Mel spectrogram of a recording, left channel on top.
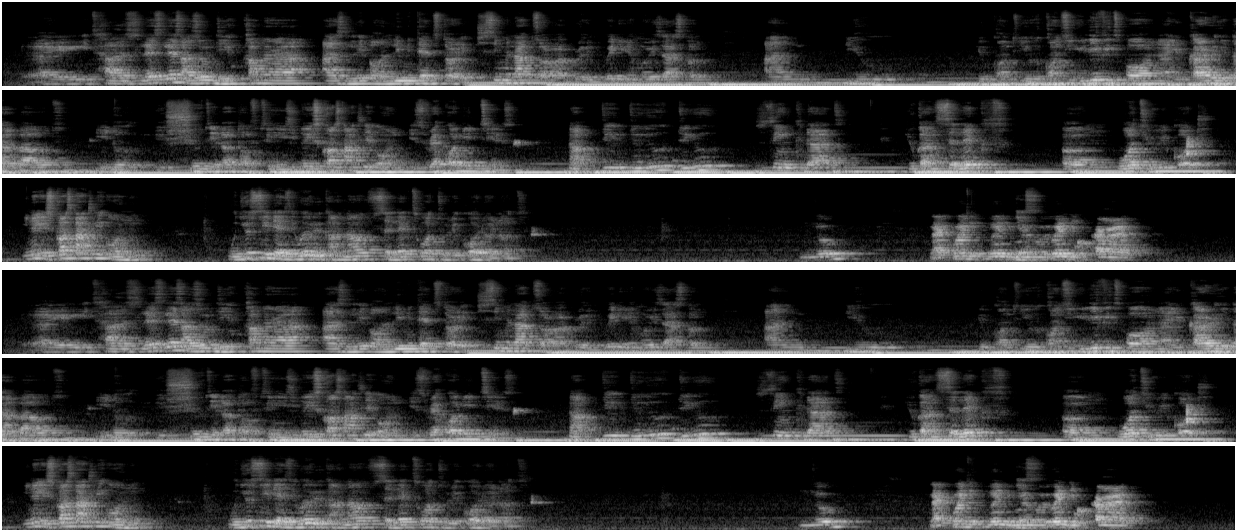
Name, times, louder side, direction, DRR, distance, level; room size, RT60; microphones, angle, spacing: voice 1, 0.2-7.0 7.6-8.1 8.4-9.0 9.8-12.9 13.3-17.4 18.0-19.6 19.9-20.8 21.4-22.4 22.9-24.3 24.9-26.2 26.9-29.9 34.8-35.0, equal, 25° left, -1 dB, 0.8 m, -22 dB
sound 1, 4.6-24.6, left 1 dB, 85° left, 0.6 m, -20 dB
voice 2, 32.7-33.1 34.0-35.9, right 2 dB, 85° right, 1 dB, 0.8 m, -20 dB
3.2 x 2.1 x 3.3 m, 0.64 s
head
